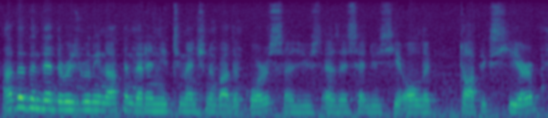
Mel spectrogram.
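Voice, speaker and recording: Non-native English-speaking male instructor, creaky voice. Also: on the high side, steady tone, quick pace, a little mellow, a little hiss or hum, poor audio. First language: not English, which is his fourth language. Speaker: university instructor. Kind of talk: explanatory course introduction lecture. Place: indoors at a computer.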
